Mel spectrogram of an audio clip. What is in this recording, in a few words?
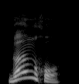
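"nuan3 huo5", Mandarin Chinese; HSK; HSK4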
